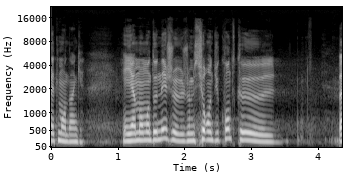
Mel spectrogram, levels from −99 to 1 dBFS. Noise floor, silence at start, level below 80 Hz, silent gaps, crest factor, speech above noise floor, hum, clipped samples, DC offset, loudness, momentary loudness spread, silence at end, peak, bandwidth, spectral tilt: -54 dBFS; 0 s; -72 dBFS; none; 16 dB; 34 dB; none; under 0.1%; under 0.1%; -21 LUFS; 11 LU; 0 s; -4 dBFS; 13 kHz; -6 dB/octave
